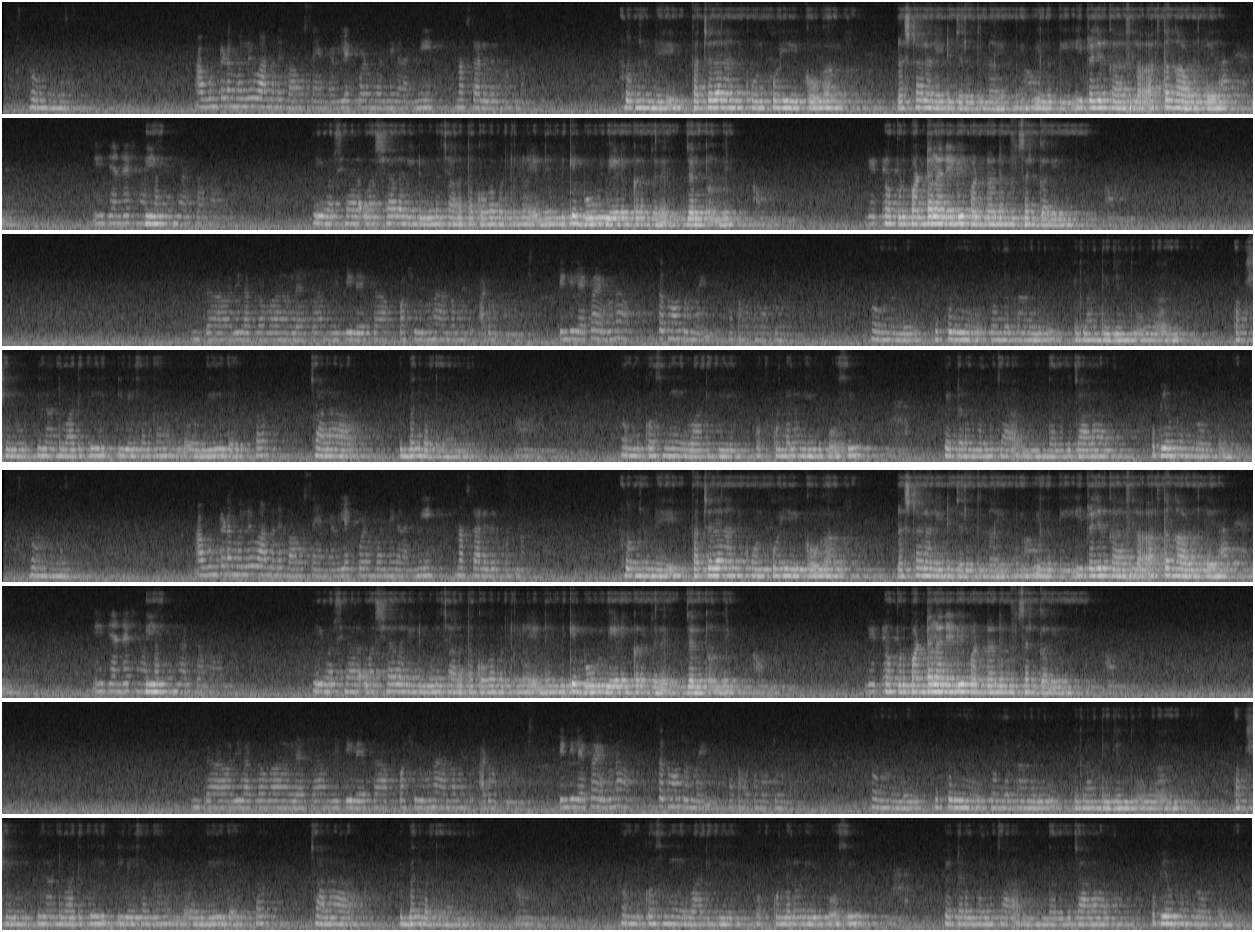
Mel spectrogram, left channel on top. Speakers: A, on the left; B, on the right.
A: అవునండి
B: అవి ఉంటడం వల్లే వానులనేది బాగా వస్తాయండి అవి లేకపోవడం వల్నే కదా అన్ని నష్టాలు ఎదురుకున్
A: అవునండి ఈ పచ్చదనాన్ని కోల్పోయి ఎక్కువగా
B: అవున
A: నష్టాలు అనేటివి జరుగుతున్నాయండి
B: అవును
A: వీళ్ళకి ఈ ప్రజలక అసల అర్థం కావడం లేద్
B: అదే అండి ఈ జనరేషన్ వాళ్ళకి
A: ఈ
B: అసలకే అర్థం కాదండి
A: ఈ వర్షాల వర్షాలు అనేటివి కూడా చాలా తక్కువగా పడుతున్నాయండి అందు కే భూమి వేడెక్కడం జరగ్ జరుగుతుంది
B: అవునండి గడ్డి
A: అప్పుడు
B: అనేది
A: పంటలు అనేవి పండటం సరిగ్గా లేదండి
B: అవునండి ఇంకా అది కాక వానల లేక గడ్డి లేక పశులు కూడా అన్నమేజ్ అటమ్ తిండి లేక ఎగున సతమ అవుతున్నాయి సతమతం అవుతూ ఉన్నాయి
A: అవునండి ఇప్పుడు వన్య ప్ర్రాణులు ఇట్లాంటి జంతువులు గాని పక్షులు
B: అవును
A: ఇలాంటి వాటికి ఈ వేసవికాలంలో నీరు దొరుక్క చాలా ఇబ్బంది పడుతున్నాయండి
B: అవునండి
A: అందుకోసమే వాటికి ఒక కుండలో నీళ్ళు పోసి
B: ఉ
A: పెట్టడం వల్ల చా దానికి చాలా ఉపయోగకరంగా
B: ఉమ్,
A: ఉంటుంది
